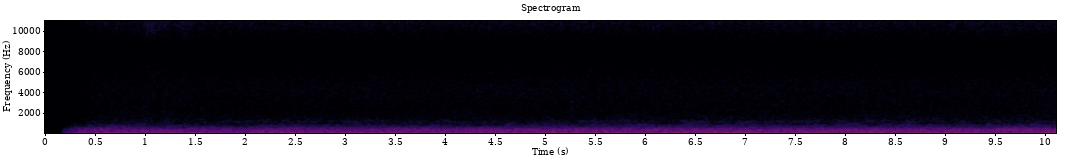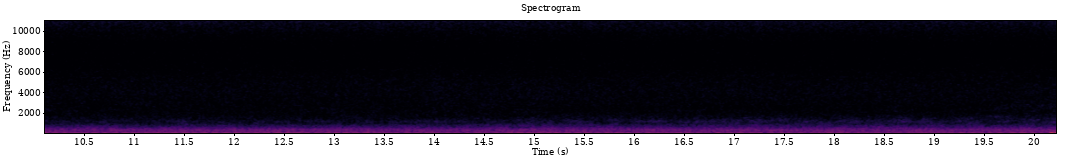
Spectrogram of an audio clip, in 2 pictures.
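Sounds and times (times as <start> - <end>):
background noise: 0.2 - 20.2.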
